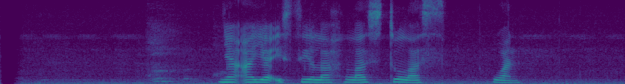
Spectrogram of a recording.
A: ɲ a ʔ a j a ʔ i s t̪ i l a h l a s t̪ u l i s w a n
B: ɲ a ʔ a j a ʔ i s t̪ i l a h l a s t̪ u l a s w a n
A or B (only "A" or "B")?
B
